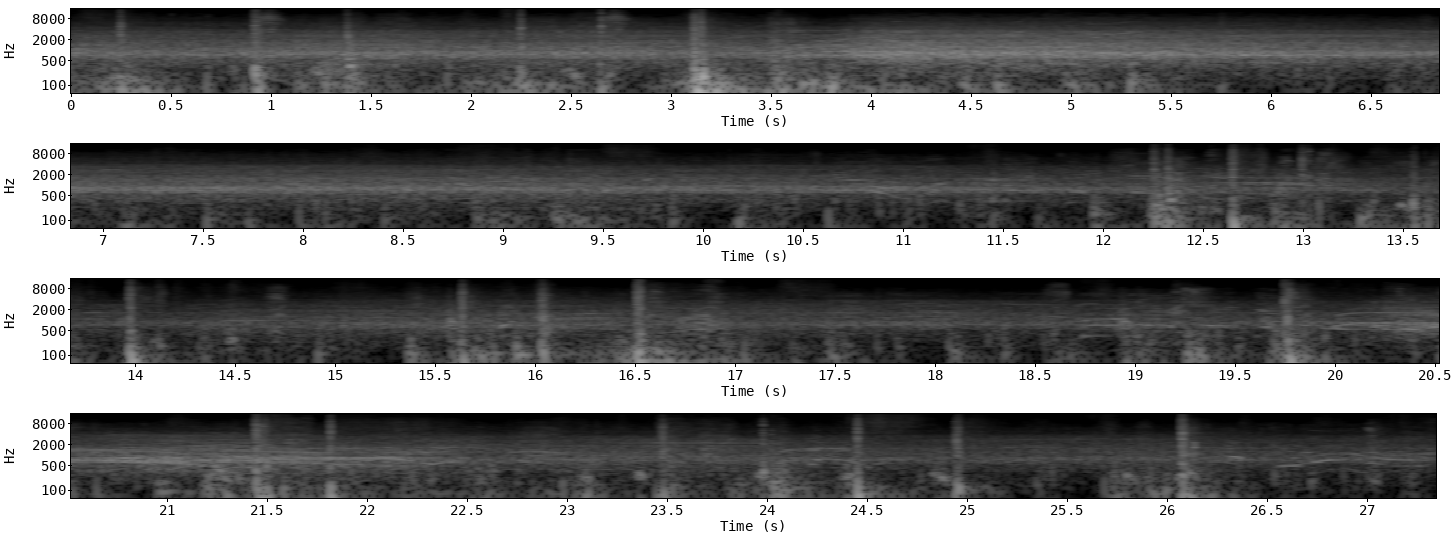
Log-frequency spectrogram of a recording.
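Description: A crowd cheers and roars in an arena.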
